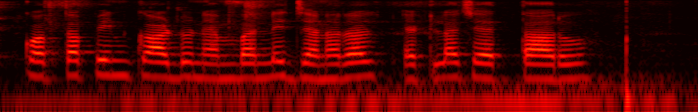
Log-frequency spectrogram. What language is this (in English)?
Telugu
